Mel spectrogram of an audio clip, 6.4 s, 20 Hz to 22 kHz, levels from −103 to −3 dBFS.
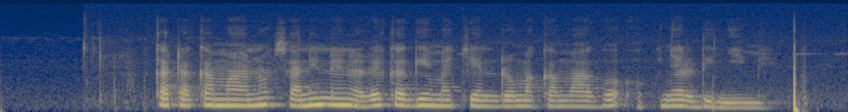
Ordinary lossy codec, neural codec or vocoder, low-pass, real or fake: none; none; 19.8 kHz; real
